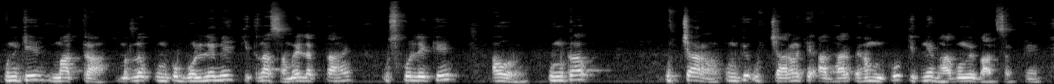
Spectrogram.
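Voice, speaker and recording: A man's voice: a little high, moderate pace, darkish tone, slight background noise, low-quality recording. A man teaching an exam-prep grammar lesson. He asks questions and answers them himself, and he stretches out vowel sounds to show them. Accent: Hindi-speaking north Indian.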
